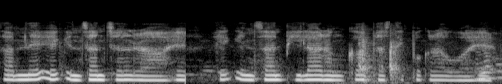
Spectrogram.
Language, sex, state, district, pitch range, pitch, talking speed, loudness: Hindi, female, Arunachal Pradesh, Papum Pare, 205-220 Hz, 215 Hz, 165 wpm, -14 LUFS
